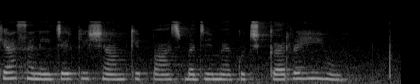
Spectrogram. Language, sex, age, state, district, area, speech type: Urdu, female, 18-30, Telangana, Hyderabad, urban, read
